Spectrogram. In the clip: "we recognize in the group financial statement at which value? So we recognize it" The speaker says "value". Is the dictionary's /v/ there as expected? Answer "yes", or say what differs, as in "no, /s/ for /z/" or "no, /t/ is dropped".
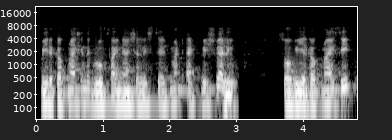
yes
